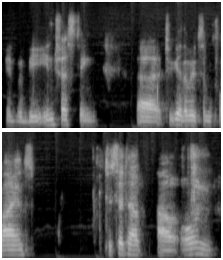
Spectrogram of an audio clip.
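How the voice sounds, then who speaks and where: A man's voice: mid-range voice, level tone, unhurried, gravelly, darkish tone, breathy edge, no echo, highs cut off, faint music behind. A man in his forties from Sri Lanka, a guest in a conversational interview who talks in a rambling way, corrects himself and chuckles often. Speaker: guest, wealth management founder.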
